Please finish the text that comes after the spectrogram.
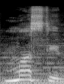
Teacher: penúltima sílaba el acento en más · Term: grave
